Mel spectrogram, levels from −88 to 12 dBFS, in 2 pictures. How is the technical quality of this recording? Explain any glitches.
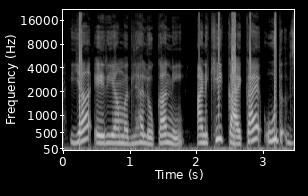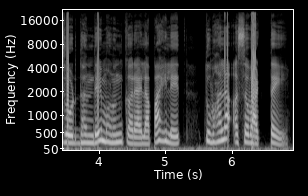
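The recording is marred by integer overflow, heard as harsh cracks on the loudest speech at 0.24–0.28 s, 2.04–2.82 s, 3.17–3.55 s, 3.99 s, 5.89–5.93 s and 6.29–6.36 s. Peaks pushed about 1 to 4 dB past full scale wrapped around to the opposite sign instead of being held at the limit, so each one jumps across the whole range. That makes a violent, snapping crack, far sharper than the flattened buzz of ordinary clipping.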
